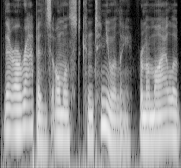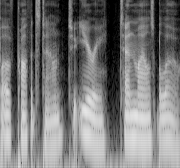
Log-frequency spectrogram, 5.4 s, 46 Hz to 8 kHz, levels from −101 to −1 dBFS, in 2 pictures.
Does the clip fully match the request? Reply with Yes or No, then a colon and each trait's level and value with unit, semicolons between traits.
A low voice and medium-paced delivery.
Yes: low, 115 Hz; average, 165 wpm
